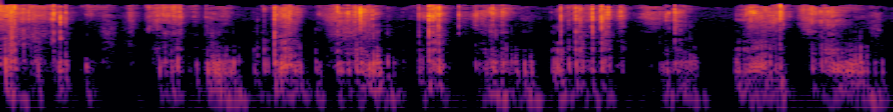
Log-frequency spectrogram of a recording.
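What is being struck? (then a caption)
Rubber sneaker outsole. Fingertips and nails scratch the ridged tread of a brown rubber sneaker outsole held up close, making a steady run of dry, rasping scrapes. The strokes come in short bursts with brief pauses, full and low-mid in tone and quiet overall.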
